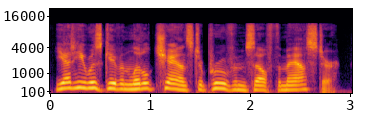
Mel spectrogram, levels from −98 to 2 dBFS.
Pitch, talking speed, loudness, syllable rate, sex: 185 Hz, 220 wpm, -15 LUFS, 6.0 syllables/s, female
